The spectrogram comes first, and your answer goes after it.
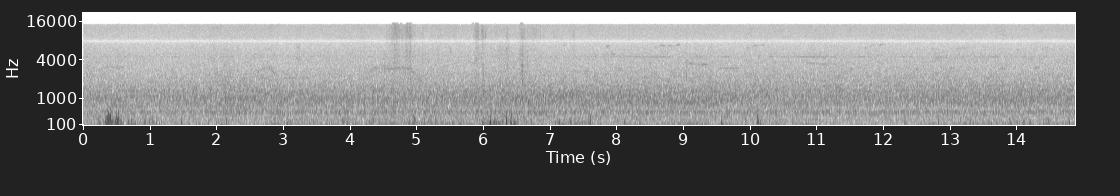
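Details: Honey bees of a first home beehive, newly arrived on April 2, 2011 and settling in with their queen; a steady, dense buzzing hum fills the whole stretch with a few soft clicks and knocks.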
